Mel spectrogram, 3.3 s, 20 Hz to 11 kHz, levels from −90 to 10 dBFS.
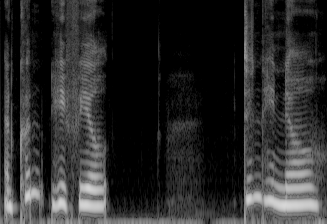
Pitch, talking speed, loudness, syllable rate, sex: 240 Hz, 110 wpm, -16 LUFS, 3.8 syllables/s, female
